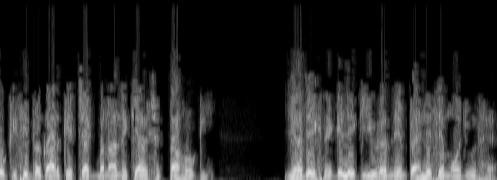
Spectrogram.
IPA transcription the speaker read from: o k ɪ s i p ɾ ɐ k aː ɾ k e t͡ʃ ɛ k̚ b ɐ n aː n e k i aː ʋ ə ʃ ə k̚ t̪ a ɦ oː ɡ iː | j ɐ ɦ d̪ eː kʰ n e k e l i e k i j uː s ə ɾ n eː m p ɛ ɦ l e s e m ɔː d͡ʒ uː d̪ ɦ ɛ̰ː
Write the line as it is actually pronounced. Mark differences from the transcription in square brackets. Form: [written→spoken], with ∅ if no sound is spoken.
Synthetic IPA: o k ɪ s i p ɾ ɐ k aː ɾ k e t͡ʃ ɛ k̚ b ɐ n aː n e k i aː ʋ ə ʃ ə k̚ t̪ a ɦ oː ɡ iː | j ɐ ɦ d̪ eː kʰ n e k e l i e k i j uː [s→z] ə ɾ n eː m p ɛ ɦ l e s e m ɔː d͡ʒ uː d̪ ɦ ɛ̰ː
